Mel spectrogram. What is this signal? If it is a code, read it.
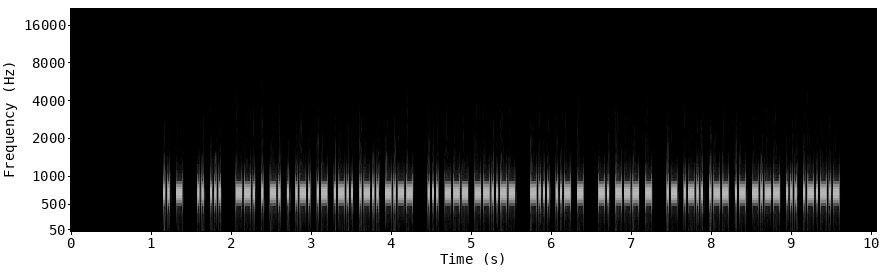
Morse code, heard as a keyed tone, about 46 wpm, 700 Hz. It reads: IT IS GENERALLY SO, BUT NOT ALWAYS.
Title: Sentences from Top 1000 Words - Review Part 4 - 45wpm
